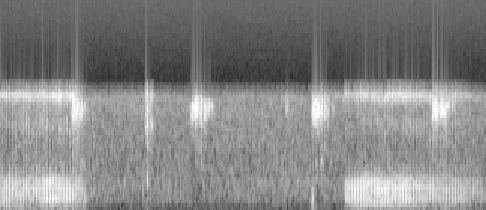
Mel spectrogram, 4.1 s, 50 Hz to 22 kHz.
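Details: A sleeping 4-month-old French Bulldog puppy, which snores like this whenever it sleeps, sometimes all night, gives long, rough, wheezy rasps about two seconds apart, with small snuffles and clicks in between.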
